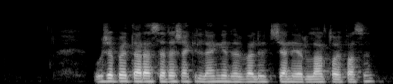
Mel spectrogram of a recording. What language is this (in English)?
Uzbek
